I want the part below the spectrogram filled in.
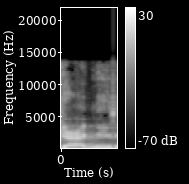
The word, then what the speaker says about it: Gagne: Whenever his last name was Gagne, G-A-G-N-E. But nope, his name was Gagne. That's how he pronounced it.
